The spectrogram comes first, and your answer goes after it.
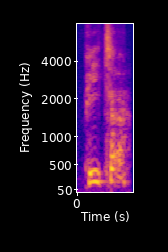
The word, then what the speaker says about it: PETA: Animal rights group Peter or Peta, depending on how you want to pronounce it, calls for Peter calls for Nintendo to remove the cow's cruel nose ring.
